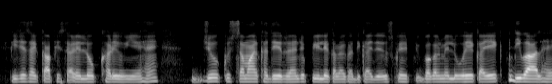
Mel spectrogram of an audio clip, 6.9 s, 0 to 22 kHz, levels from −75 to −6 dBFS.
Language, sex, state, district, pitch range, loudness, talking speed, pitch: Hindi, male, Bihar, Saran, 135-145 Hz, -26 LUFS, 270 wpm, 140 Hz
